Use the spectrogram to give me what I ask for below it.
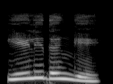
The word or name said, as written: ಏಳಿದಂಗೆಯ್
